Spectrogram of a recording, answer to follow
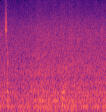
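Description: Steady rushing background noise with a low hum underneath.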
